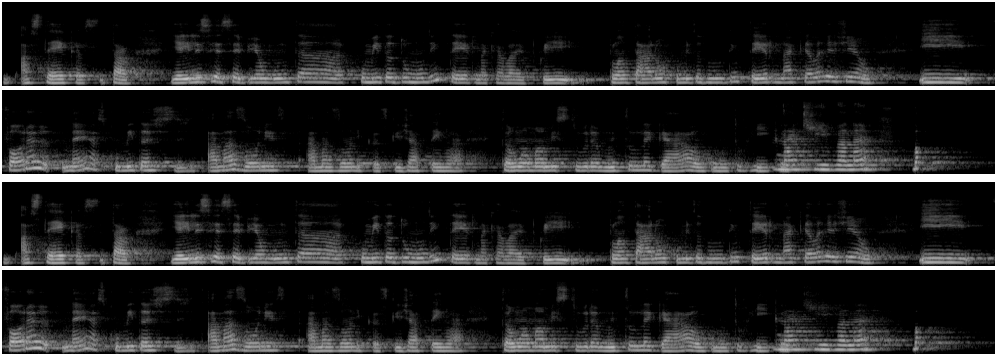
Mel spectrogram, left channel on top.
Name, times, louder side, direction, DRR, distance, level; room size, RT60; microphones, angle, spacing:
voice 1, 0.0-8.7 9.2-14.5 14.9-17.8, equal, 10° right, 8 dB, 1.3 m, -29 dB
voice 2, 17.6-19.1, equal, 50° left, 3 dB, 2.7 m, -28 dB
28.0 x 22.5 x 6.8 m, 1.4 s
head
